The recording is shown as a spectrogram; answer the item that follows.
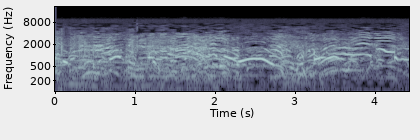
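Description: A small crowd of people all talking and calling out at once, many voices overlapping with high-pitched exclamations, as they greet and hug someone.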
